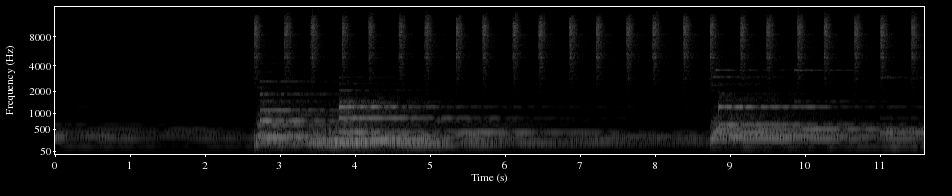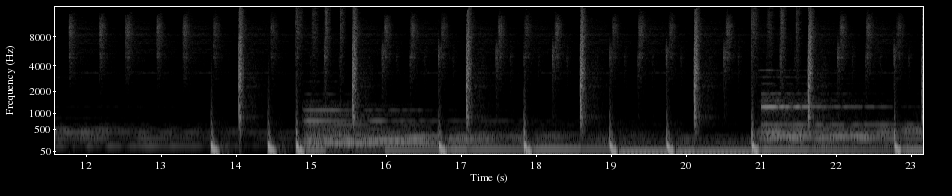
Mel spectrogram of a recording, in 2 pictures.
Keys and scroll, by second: 2.6 v.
